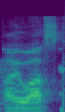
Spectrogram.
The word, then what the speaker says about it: ayahuasca: Ayahuasca. Is that how Yeah. you pronounce it? Okay. Ayahuasca.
